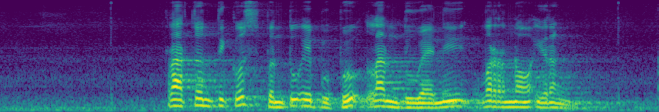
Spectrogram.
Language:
Javanese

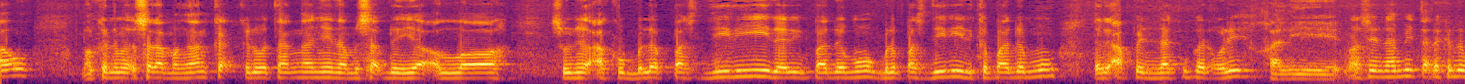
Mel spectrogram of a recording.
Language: Malay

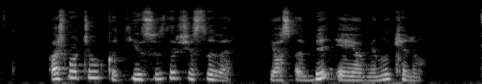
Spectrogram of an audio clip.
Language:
Lithuanian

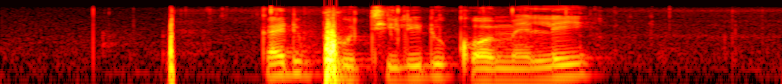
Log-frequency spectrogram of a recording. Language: Northern Sotho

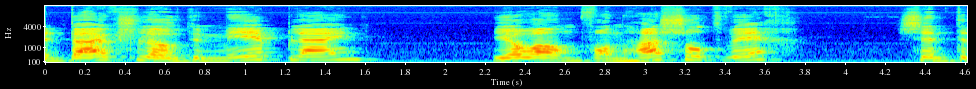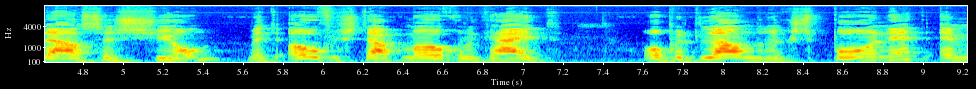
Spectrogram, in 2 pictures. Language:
Dutch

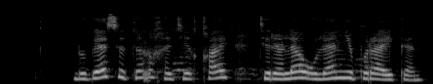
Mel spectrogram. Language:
Bashkir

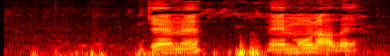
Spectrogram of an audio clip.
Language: Loarki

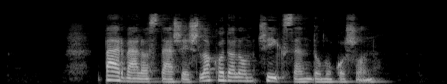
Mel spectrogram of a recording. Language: Hungarian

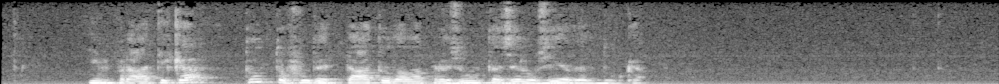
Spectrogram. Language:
Italian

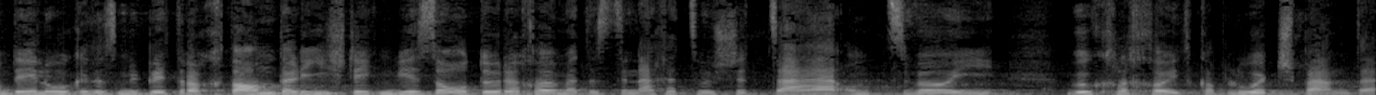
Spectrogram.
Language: Swiss German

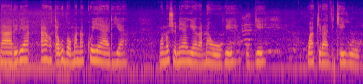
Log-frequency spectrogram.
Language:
Kikuyu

